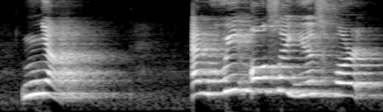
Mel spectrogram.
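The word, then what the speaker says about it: -nya: How to pronounce this is the same or similar when you have to pronounce kanye, nye. You change the e into a, nya, nya.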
